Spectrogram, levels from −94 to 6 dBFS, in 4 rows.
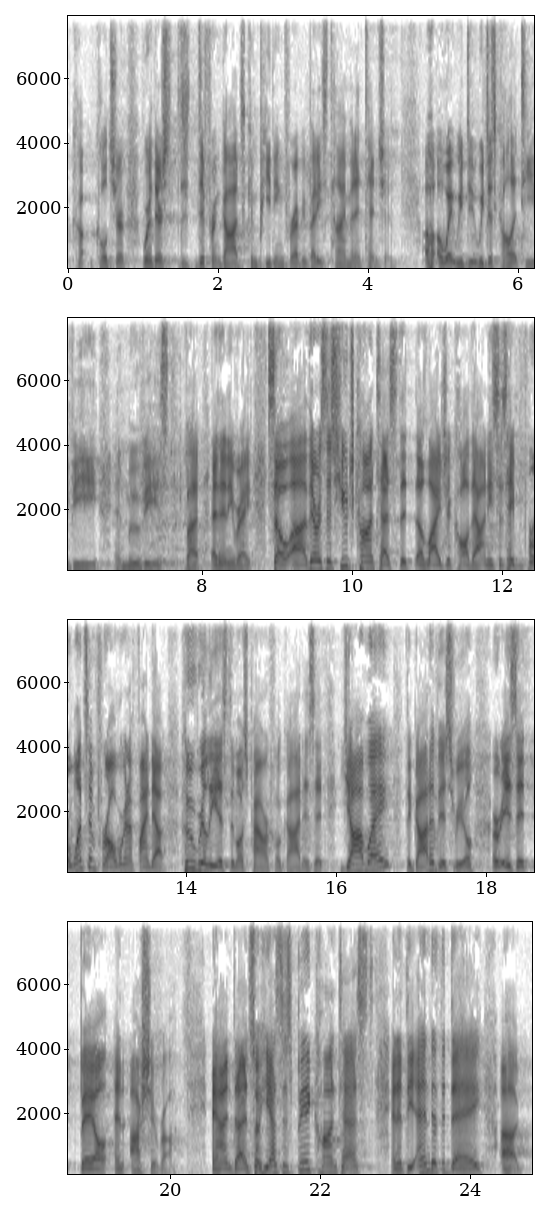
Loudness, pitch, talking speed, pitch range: -26 LUFS, 140 Hz, 215 wpm, 115-170 Hz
